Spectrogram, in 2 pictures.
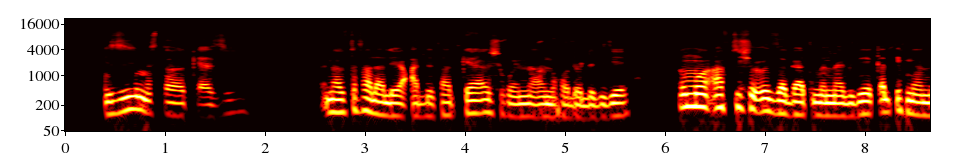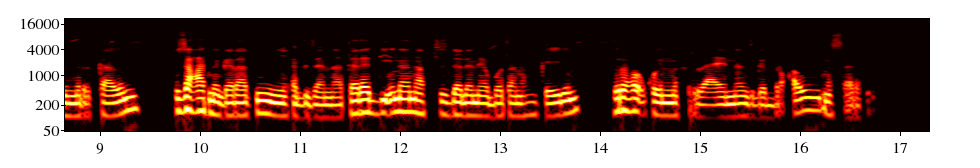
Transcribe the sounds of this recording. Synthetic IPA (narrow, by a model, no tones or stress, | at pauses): ʔɨzimɐst̪ʰɐwɔkʼjazi | naβzɨt̪ʰɐfɐlalɐjuʕad̪ɐt̪ʰat̪kʰɐjaʔɨʃikʰo̞jnunaːβnɨxɐd̪olːuɡize̞ | ʔɨmːo̞ʔaft̪ʰiʃɪʕuzɨzɐɡat̪ʼɨmɐnːaɡize̞kʼɐlt̪ʼifnanɨmɨɾɨkːaβɨn | b̥ɨzuħat̪nɐɡɐɾat̪ɨnjɪħɨɡːɨzɐnːat̪ʰɐɾɐd̪iʔnanaft̪ʰizɨd̪ɐlɐnajabo̞t̪ʰanɨxɨnkʰɐjd̪ɨn | bɨɾɨħoʔkʰo̞jnunakʰɨrʔajɛnːanzɨɡɐbːɨɾʔawimɐsːa̰ɾħi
